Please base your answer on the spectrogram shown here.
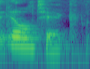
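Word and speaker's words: Illtyd: welts dictionaries online and the one that was most commonly agreed of for the pronunciation of his name was ill tick so if there are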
